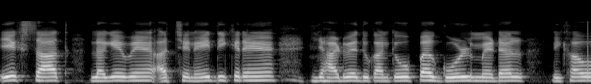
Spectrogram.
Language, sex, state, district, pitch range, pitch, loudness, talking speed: Hindi, male, Bihar, Katihar, 165-180 Hz, 175 Hz, -15 LUFS, 195 wpm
